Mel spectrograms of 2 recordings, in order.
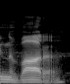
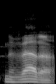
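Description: First: Nevada with a broad "ah" in the middle; Nevada, middle vowel as in "father"; others' Nevada pronunciation. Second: Nevada with the short "a" of "cat" in the middle; Nevada as nuh-VAD-uh; own Nevada pronunciation. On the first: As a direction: say Nevada as nuh-VAH-duh. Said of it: "I hear some people say". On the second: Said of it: "I say Nevada". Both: Shown as a demonstration.

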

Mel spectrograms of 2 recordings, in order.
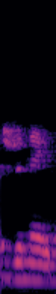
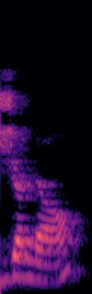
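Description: First: Put-on Jeunet said the old way, the way she always said it; old wrong pronunciation. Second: Jeannot said the right way, set against Jeunet; correct pronunciation. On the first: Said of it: "for years I've said Jeunet". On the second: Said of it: "but it's Jeannot". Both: Shown as a demonstration.

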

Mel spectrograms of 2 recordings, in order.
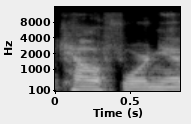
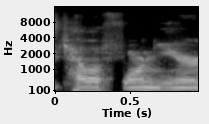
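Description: First: Said in the usual way. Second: "California" ending in "-ee-er"; added final R. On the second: Shown as a demonstration. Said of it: "Sometimes they put R's".

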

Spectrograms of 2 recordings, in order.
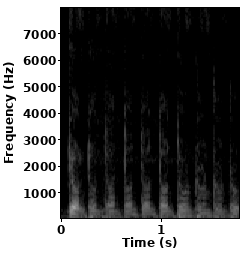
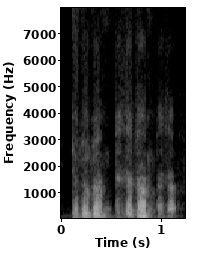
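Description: First: Steady, even thudding "dun"; imitated running footsteps. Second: Loud, rattling bursts of "dun"; imitated galloping. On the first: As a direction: beat out footsteps running closer. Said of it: "like something running at you". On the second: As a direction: beat out hooves galloping after someone. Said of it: "just something galloping". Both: Shown as a demonstration.

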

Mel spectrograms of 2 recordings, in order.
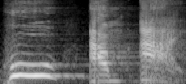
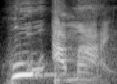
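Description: First: "Who am I?" drawn out slow and loud; slow emphasis. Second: "Who am I?" punched hard and loud; stress on who am i. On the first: Preacher to church, "Who am I?" slow and heavy. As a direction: lean on each word of "Who am I?". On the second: Preacher to church, "Who am I?" loud and stressed. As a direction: throw "Who am I?" out loud to the congregation. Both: Shown as a demonstration. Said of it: "underline that word".

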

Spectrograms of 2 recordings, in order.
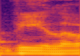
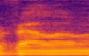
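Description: First: Velo said VEE-lo; long-E pronunciation. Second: Velo said VELL-o; short-E pronunciation. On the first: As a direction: say Velo with a long EE in the first syllable. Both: Shown as a demonstration. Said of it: "we bought it at Velo or Velo".

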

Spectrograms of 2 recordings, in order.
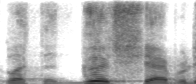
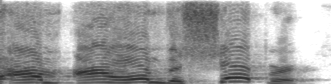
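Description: First: "good" leaned on, falling; stress on good. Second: Said in the usual way. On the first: Shown as a demonstration. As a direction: set "good" apart from plain shepherd. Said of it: "Did you catch that?". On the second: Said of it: "He didn't say".

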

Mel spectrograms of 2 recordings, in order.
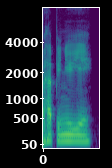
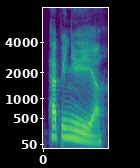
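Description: First: Said in the usual way. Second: Louder, higher cheer; yelled greeting. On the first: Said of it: "wished each other a Happy New Year". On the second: A narrator's reading. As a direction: cheer it out together. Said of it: "they all yelled in unison".

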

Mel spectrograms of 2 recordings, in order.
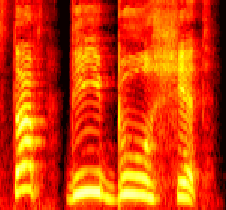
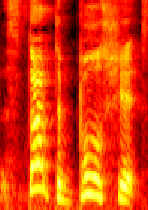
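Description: First: Much higher, very slow and emphatic; escalated angry demand. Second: Slow, exasperated demand; angry demand. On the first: Ranting at companies that sugarcoat, escalated word-by-word demand. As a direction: hammer out each word, drawn out and high. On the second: Ranting at companies that sugarcoat, slow exasperated demand. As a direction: draw it out, fed up. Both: Real, not acted.

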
